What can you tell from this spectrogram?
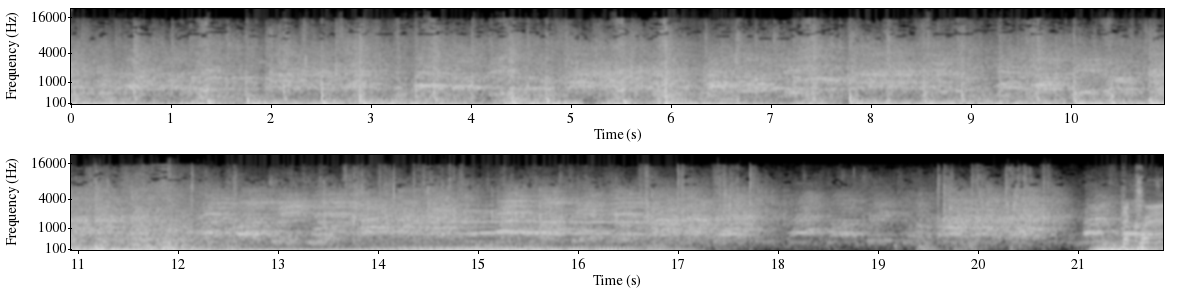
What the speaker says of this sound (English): The crowd taking turns to cheer on their teams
